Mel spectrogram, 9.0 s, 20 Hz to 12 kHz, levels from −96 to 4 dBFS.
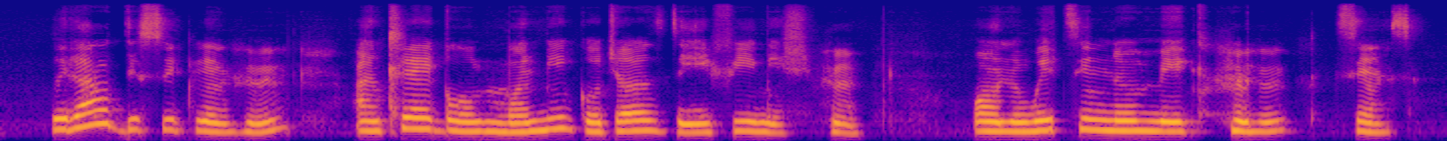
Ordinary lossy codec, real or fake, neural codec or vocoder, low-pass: none; fake; codec, 32 kHz, 1.9 kbps, SNAC; 10.8 kHz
